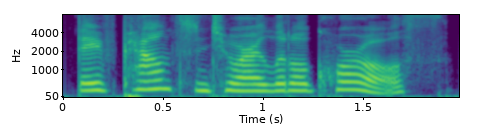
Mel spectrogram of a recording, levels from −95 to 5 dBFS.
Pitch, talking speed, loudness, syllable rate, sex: 250 Hz, 180 wpm, -15 LUFS, 6.2 syllables/s, female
